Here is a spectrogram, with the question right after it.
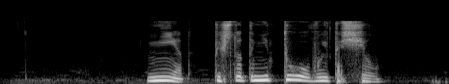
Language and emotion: Russian, angry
